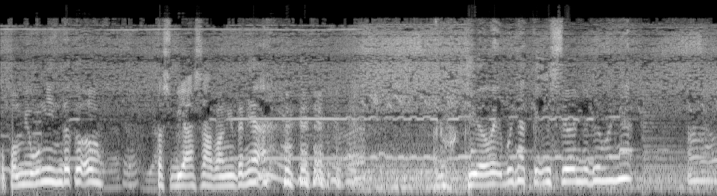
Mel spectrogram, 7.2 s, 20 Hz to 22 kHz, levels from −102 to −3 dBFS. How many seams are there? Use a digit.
1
